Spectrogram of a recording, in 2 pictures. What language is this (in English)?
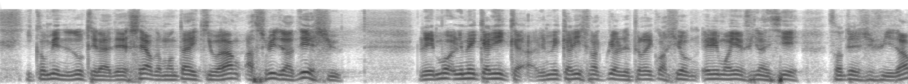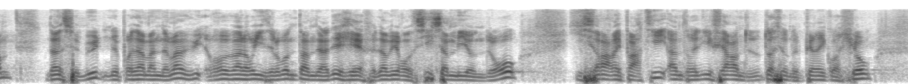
French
